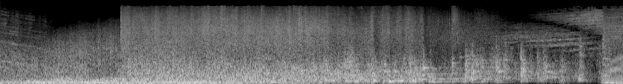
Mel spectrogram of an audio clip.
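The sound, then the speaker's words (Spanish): A futuristic plasma cannon firing: a loud, sustained blast of roaring, crackling noise that holds steady for several seconds before thinning out near the end. “Esto es, un cañón de plasma.”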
